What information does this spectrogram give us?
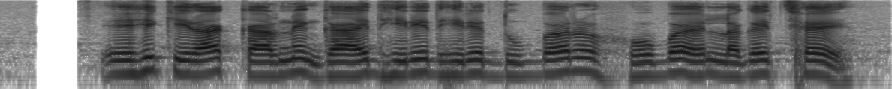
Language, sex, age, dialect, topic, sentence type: Maithili, male, 31-35, Southern/Standard, agriculture, statement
